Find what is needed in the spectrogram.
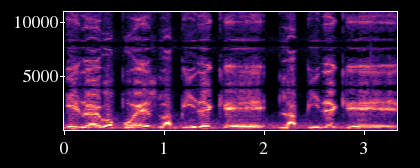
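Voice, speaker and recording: A man with a high pitch speaks at a very slow pace with lively intonation. Noticeable background noise sits behind him. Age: 60s. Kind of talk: spoken reflection. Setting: in a car while driving. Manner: halting, with many repetitions.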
